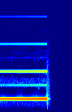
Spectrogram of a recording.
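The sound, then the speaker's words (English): A single steady electronic answering machine beep, clear, holding one pure tone for nearly a second before cutting off abruptly, followed by silence. “Leave your question about your child's health at the beep.”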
